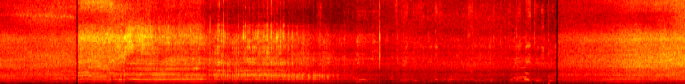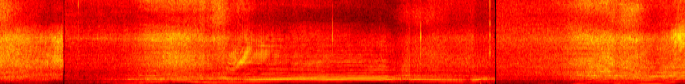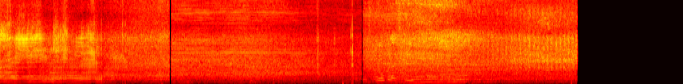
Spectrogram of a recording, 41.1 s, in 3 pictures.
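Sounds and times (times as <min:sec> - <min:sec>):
traffic noise: 0:00.0 - 0:39.0
sports car engines accelerating: 0:10.9 - 0:30.8, 0:34.6 - 0:38.9.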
